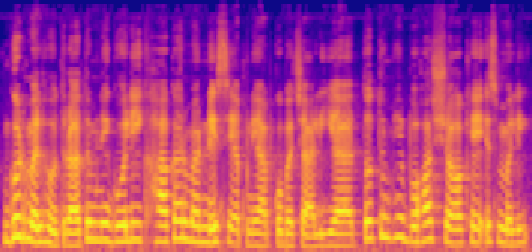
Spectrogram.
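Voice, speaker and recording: This is a cold, merciless young man issuing threats in a storybook reading, voiced by a woman narrator. He speaks with harsh contempt and clipped commands. The voice sits somewhat high. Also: darkish tone, lightly acted. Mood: contemptuous. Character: ruthless young male avenger, cold and threatening.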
